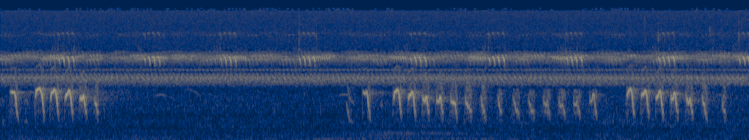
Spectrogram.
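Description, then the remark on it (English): An elf owl yelps from mesquite trees on the flats along a river near a camp in spring, three quick bursts of high, chattering notes, each a rapid descending series, set against a steady drone of insects. “Not far from our camp, I soon discover an elf owl, yelping from the sea of mesquite trees that populate the flats along the river.”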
